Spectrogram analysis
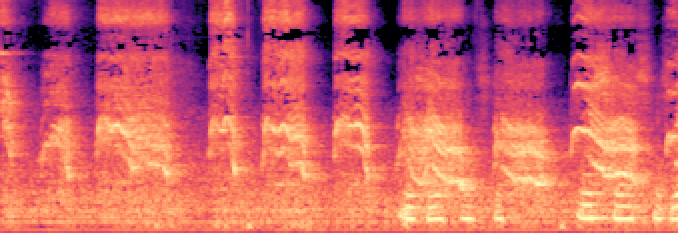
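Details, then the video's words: Hesoten, a female pet fennec fox, calls sweetly to her owner: a run of high, whiny, harmonic cries that bend downward, repeated in bursts about every second, with a man's low repeated replies joining in the second half. "Hesoten sweetens his daddy with a very sweet voice."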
